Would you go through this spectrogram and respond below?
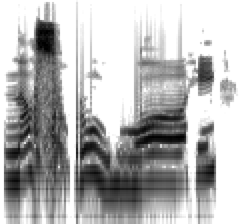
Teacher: और रॉ पर पेश की वजह से हम रॉ को पुर पढ़ेंगे। अगर रॉ पर ज़ेर होती तो हम इससे पुर नहीं पढ़ते, बारीक पढ़ते।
